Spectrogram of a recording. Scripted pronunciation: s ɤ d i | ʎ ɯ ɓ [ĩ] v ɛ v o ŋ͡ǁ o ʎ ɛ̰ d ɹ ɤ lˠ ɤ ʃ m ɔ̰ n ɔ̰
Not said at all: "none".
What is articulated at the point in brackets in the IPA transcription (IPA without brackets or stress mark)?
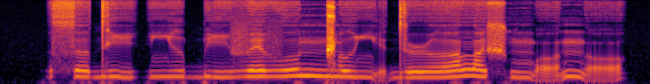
i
